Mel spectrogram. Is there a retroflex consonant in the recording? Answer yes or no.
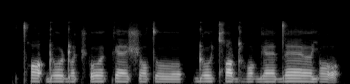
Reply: yes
